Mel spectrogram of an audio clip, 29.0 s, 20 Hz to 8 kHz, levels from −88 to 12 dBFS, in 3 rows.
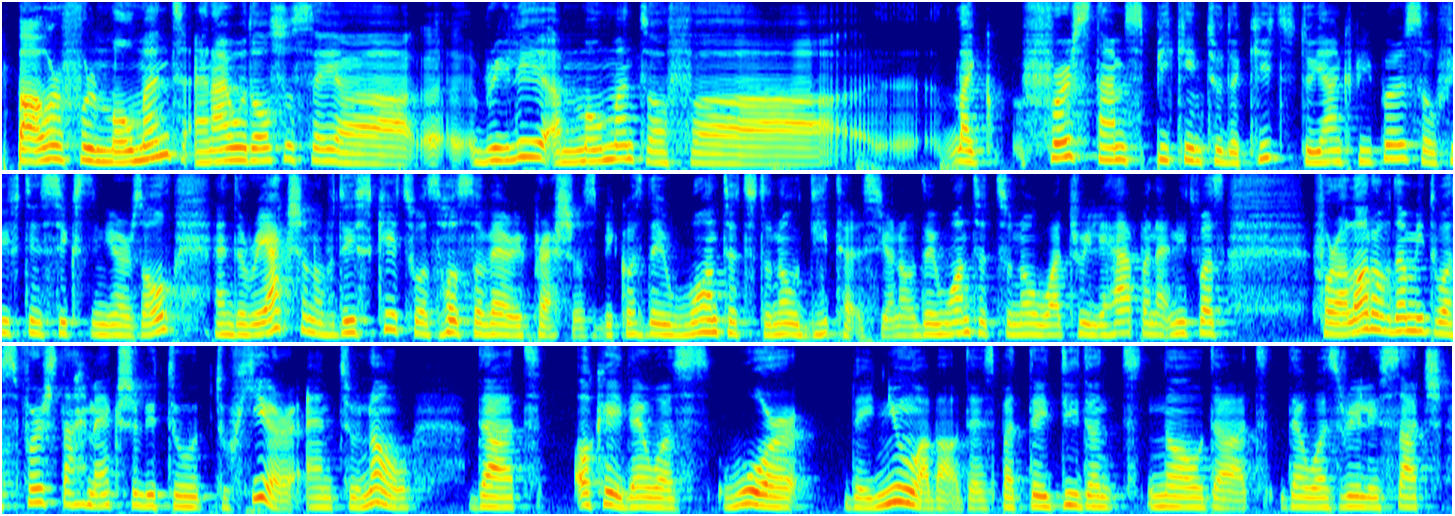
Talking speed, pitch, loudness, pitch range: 185 wpm, 190 Hz, -21 LUFS, 170-215 Hz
